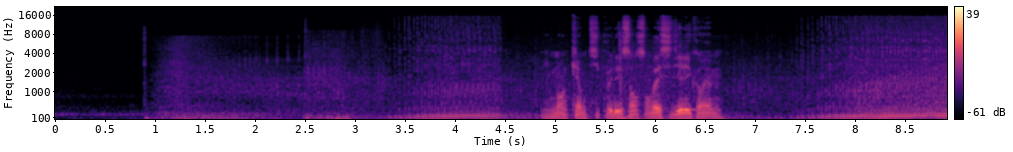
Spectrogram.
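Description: A motorbike engine rumbles and revs steadily.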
